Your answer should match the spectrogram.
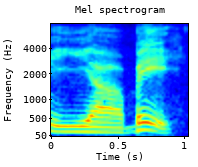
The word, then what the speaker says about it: Yahweh: para no interrumpirla dice aunque los judíos no pronunciaban el nombre sagrado los samaritanos lo pronunciaban yahvé y como los samaritanos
